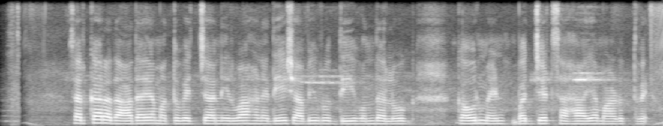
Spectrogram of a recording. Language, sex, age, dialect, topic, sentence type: Kannada, female, 36-40, Mysore Kannada, banking, statement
